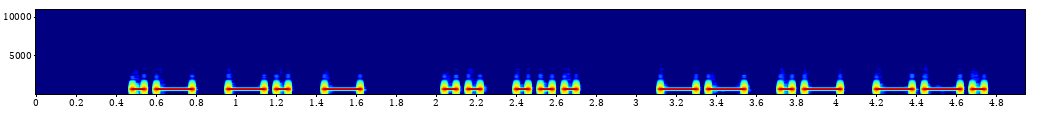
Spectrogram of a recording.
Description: Morse code, heard as a keyed tone, about 20 wpm, 700 Hz. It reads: ANT IS MAG
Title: Common QSO Phrases 20wpm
